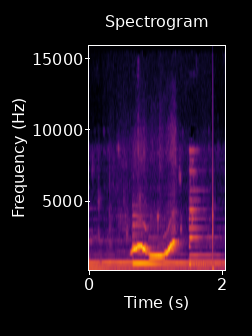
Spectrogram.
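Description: Soft instrumental background music with sustained keyboard notes, over which a whistle-like tone swoops up, dips and rises again about half a second in. A single sharp click comes near the end.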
